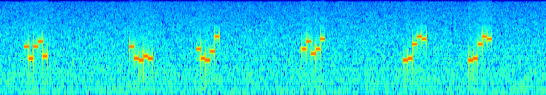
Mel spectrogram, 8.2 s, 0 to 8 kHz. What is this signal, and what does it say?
Five-tone selective call (ZVEI), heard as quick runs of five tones, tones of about 70 ms. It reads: 72793 72132 62155 69460 12880 12880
